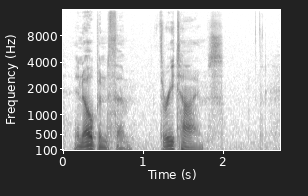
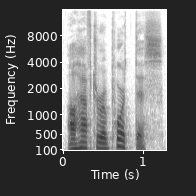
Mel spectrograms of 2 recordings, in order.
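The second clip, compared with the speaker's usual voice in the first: voiced nurse; 6 semitones higher than usual. A narrator's reading.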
